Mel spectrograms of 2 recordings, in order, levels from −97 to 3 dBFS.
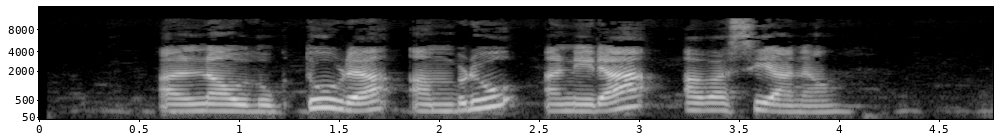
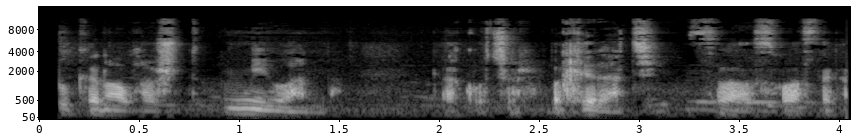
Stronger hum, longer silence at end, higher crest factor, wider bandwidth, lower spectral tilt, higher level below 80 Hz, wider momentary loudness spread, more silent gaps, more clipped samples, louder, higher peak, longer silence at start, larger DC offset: neither; first, 0.7 s vs 0 s; about the same, 20 dB vs 22 dB; about the same, 11.5 kHz vs 11.5 kHz; first, -4 dB/octave vs -1.5 dB/octave; first, -68 dBFS vs -86 dBFS; about the same, 10 LU vs 9 LU; neither; neither; first, -23 LUFS vs -31 LUFS; first, -6 dBFS vs -10 dBFS; first, 0.6 s vs 0.1 s; neither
